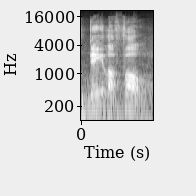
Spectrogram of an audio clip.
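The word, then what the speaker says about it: Deulofeu: foo or okay so I apparently been pronouncing Delhi for wrong it's de la valle de la de la fault let's see if we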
